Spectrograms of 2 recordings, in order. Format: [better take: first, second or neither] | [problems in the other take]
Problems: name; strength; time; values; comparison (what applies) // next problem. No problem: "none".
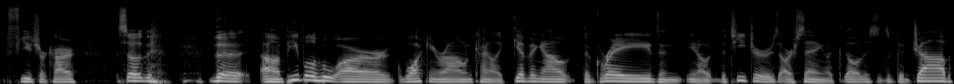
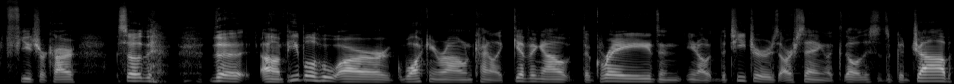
first | thin; very; fading below 750 Hz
